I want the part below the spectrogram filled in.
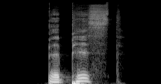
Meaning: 1. past participle of bepissen 2. inflection of bepissen: second-person singular/plural present 3. inflection of bepissen: third-person singular present 4. inflection of bepissen: plural imperative
- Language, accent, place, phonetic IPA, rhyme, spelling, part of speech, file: German, Germany, Berlin, [bəˈpɪst], -ɪst, bepisst, verb, De-bepisst.ogg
